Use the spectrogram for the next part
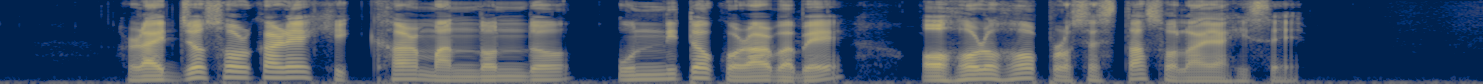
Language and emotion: Assamese, neutral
